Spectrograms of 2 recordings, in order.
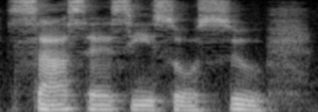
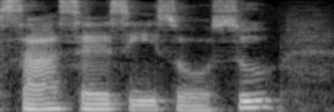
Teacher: it's not that European S, it's that Filipino, Latin American kind of English S, right? There's a S, not the sh, right?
